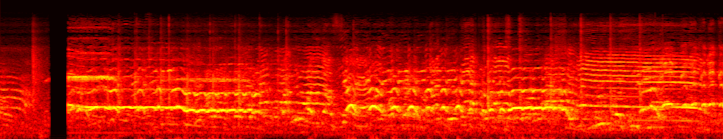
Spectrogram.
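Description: A woman sings loudly through a loudspeaker.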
